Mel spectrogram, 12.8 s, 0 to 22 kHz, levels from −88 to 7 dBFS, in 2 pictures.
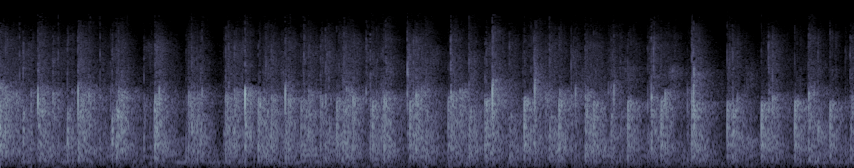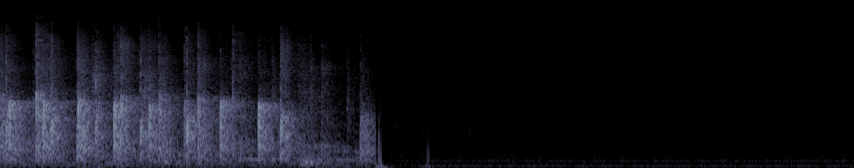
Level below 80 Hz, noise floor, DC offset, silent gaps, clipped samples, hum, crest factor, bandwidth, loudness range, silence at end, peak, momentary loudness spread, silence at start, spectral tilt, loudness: -72 dBFS; -77 dBFS; under 0.1%; none; under 0.1%; none; 32 dB; 18.5 kHz; 11 LU; 3.55 s; -6 dBFS; 8 LU; 0 s; -2.5 dB/octave; -34 LUFS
